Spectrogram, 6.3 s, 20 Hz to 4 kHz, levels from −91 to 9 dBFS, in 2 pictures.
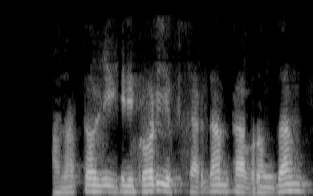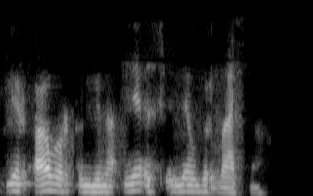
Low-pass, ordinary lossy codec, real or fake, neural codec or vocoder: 3.6 kHz; AAC, 24 kbps; fake; codec, 16 kHz in and 24 kHz out, 1.1 kbps, FireRedTTS-2 codec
